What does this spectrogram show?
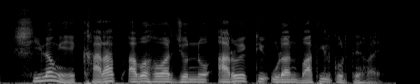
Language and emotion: Bengali, neutral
